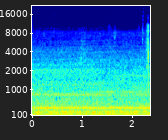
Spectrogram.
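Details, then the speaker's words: 2008 Honda CR-V at idle after replacing the alternator, belt and PCV valve, no battery light so charging properly: smooth, even idle with a faint steady hum and no squeal, knock or belt chirp; healthy. "I just got to reset the radio and that's it it's running good"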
